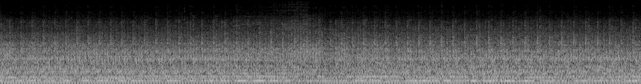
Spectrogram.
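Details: Ford 655A backhoe, abandoned after owner died, diesel engine at steady low idle with hydraulic hum, no knocks or misses; engine sounds good, very minimal blow-by, healthy normal running.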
